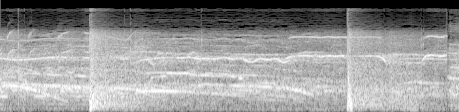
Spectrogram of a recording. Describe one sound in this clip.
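Firecrackers bang sharply.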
